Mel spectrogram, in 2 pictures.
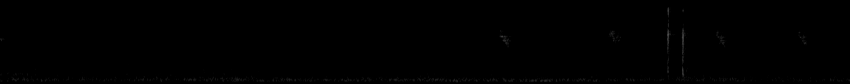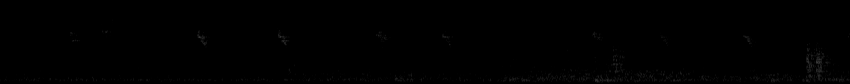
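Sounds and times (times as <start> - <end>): faint bird chirps: 5.0 - 5.3, 6.0 - 8.2, 9.1 - 9.7, 10.4 - 11.6, 12.2 - 13.2, 14.3 - 16.2
sharp clicks: 6.6 - 7.0.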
